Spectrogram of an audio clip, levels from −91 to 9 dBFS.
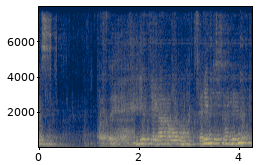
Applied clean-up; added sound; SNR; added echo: neural separator model SepFormer DNS4.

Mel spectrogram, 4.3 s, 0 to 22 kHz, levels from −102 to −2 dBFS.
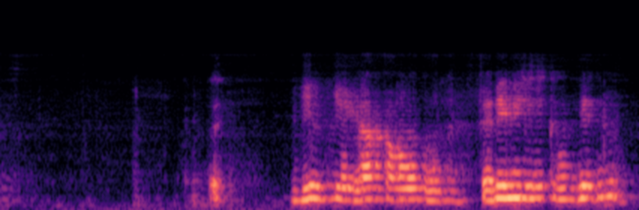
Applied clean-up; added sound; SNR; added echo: neural mask model DeepFilterNet 3.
